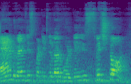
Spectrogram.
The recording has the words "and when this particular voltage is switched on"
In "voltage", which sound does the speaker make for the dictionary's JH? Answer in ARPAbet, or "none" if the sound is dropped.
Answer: none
